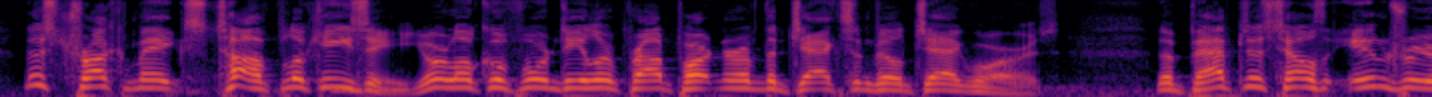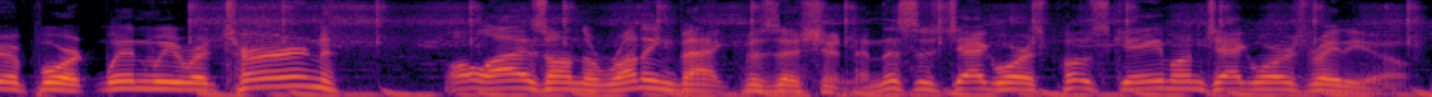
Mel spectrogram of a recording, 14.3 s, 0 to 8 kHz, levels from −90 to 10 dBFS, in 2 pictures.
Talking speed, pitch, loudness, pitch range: 165 wpm, 175 Hz, -31 LUFS, 155-195 Hz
